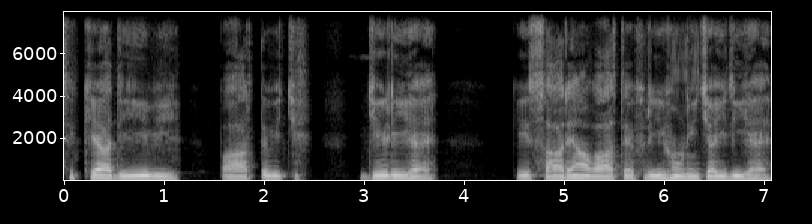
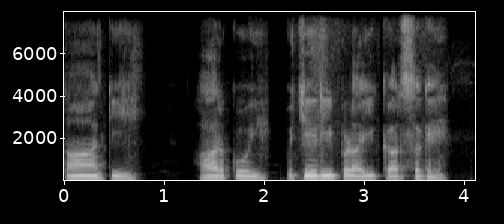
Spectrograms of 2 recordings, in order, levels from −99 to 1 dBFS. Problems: none marked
